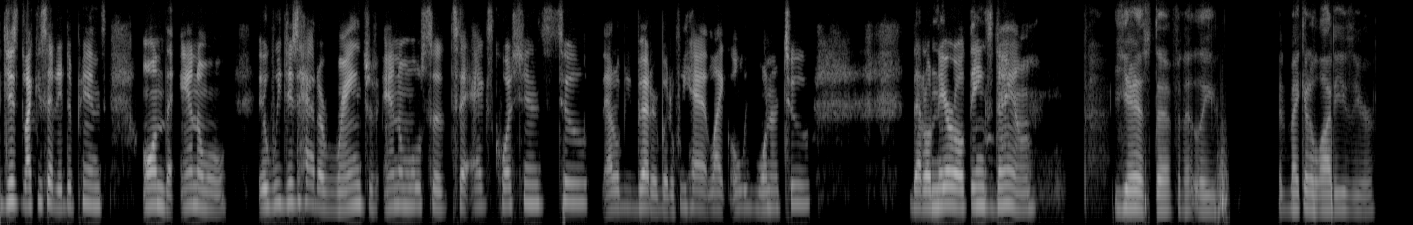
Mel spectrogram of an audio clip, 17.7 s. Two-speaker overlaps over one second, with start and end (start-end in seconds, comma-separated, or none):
none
